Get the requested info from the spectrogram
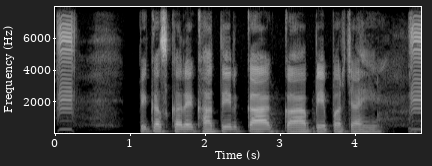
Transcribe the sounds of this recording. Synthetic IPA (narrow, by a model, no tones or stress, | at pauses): pɪkəskəɾekʰaːt̪iɾkakapeːpəɾt͡ʃaːɦie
